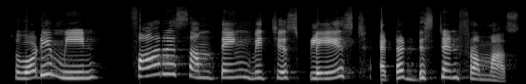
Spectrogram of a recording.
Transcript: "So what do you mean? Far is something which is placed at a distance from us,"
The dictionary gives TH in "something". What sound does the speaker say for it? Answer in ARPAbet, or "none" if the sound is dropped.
T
